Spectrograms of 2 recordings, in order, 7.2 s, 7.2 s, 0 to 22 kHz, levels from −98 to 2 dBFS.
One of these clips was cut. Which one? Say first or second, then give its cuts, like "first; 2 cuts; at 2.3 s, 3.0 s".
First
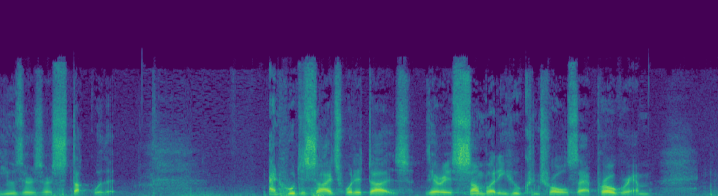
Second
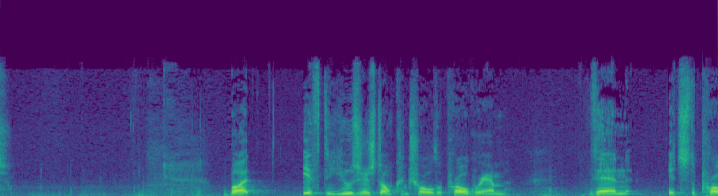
second; 1 cut; at 4.8 s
